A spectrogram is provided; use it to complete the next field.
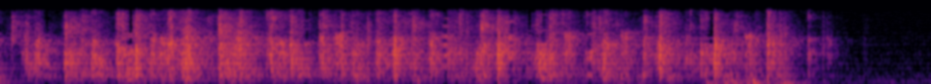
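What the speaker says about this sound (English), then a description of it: "One more round of applause for all of them" Clapping from the audience at a county nurse-of-the-year awards ceremony, a fairly close patter of hands that stays even for about four seconds and then stops abruptly into near silence.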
